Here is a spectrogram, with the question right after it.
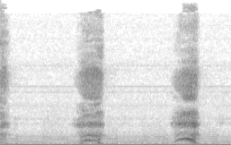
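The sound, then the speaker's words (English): Two short, sharp gasping breaths, about a second apart, made by a speaker imitating the Savior on the cross, his lungs fixed so he could only take short gasps of breath. Each intake is breathy, with quiet pauses between. “Arms stuck out like this, and he could only take short gasps of breath.”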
